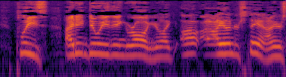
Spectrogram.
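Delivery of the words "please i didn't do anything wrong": mock, higher-pitched, acted-out pleading scream. Describing people dragged to the Iron Maiden, acting out their pleading scream. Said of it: "They'd be screaming like".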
